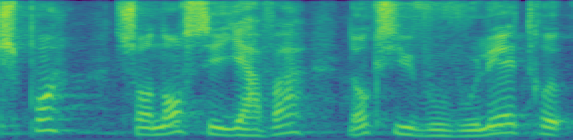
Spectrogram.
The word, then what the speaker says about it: Yahvah: de cette langue hébreu voilà donc le terme yava yava et on va voir comment on prononce cette parole yava ilsama yavashmo et nous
